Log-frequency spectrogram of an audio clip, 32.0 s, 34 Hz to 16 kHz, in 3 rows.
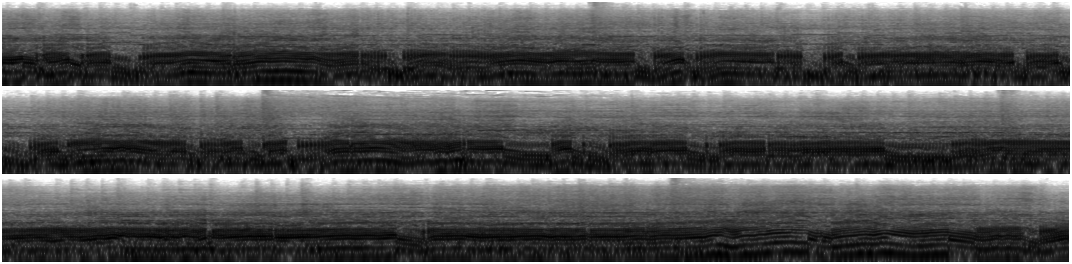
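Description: Yamaha WR250R's single-cylinder four-stroke engine revving up and down continuously as the bike is ridden over a rocky dirt trail, with music laid over it.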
